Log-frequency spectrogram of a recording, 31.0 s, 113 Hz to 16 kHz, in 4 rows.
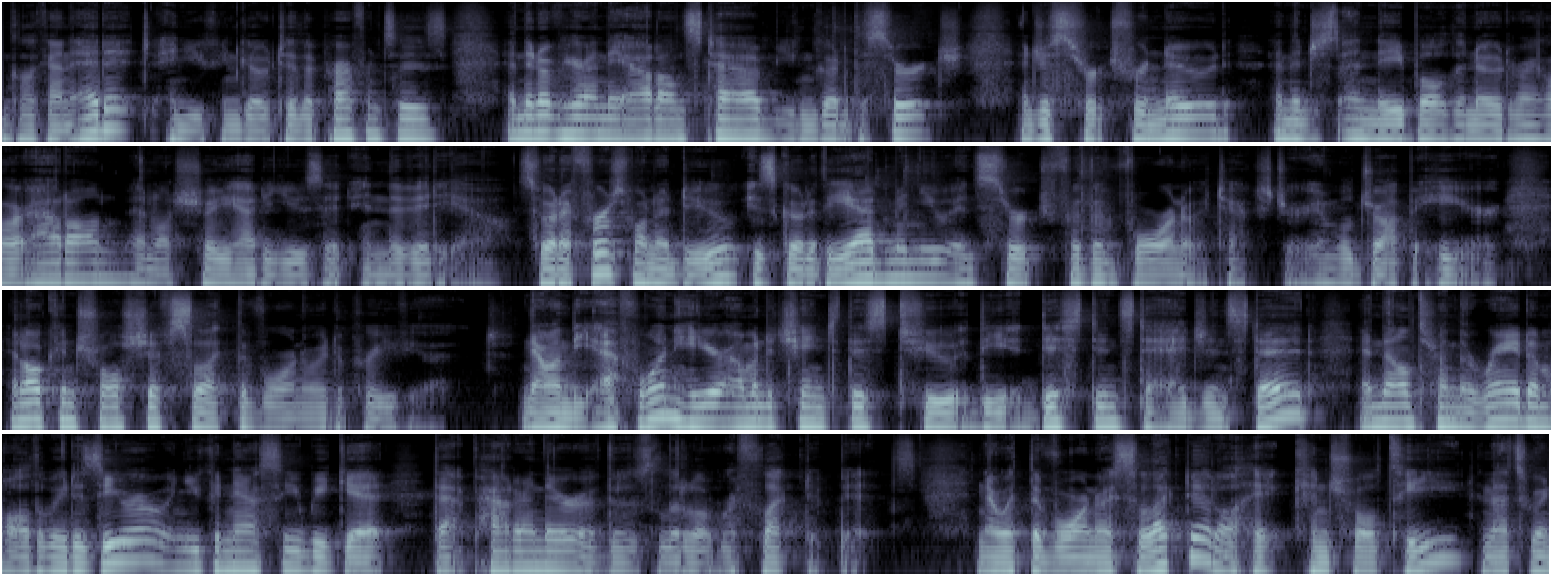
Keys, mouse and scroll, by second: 9.6 middle click, 10.2 click, 10.6 shift+a, 15.3-16.4 typing, 15.9 ctrl+shift+click, 18.2-20.6 drag, 22.7 click, 26.9 middle click, 27.7 click, 27.9 typing, 28.9 middle click, 29.6 ctrl+t, 30.0 middle click, 30.6 a.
